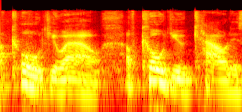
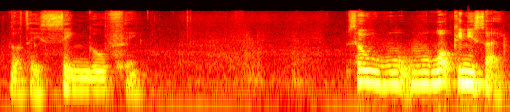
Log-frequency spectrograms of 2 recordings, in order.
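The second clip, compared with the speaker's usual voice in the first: ordinary delivery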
